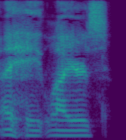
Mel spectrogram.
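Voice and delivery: soft, utterly calm, unruffled voice. Retelling a wrestler's line after a match: imitating a very calm line. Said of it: "Just so calm".

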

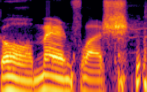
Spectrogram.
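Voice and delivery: fantasy monster voice, like an orc. Joking about an orc's diet during Mass, the speaker does an orc voice. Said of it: "the orc going like".

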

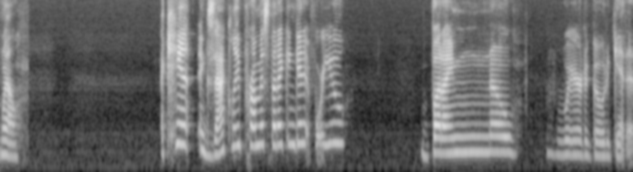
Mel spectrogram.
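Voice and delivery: put-on nervous, antsy, fidgety voice. Voicing a character shifting weight, looking antsy: nervous antsy character voice. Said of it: "look, uh, antsy and, um, nervous".

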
